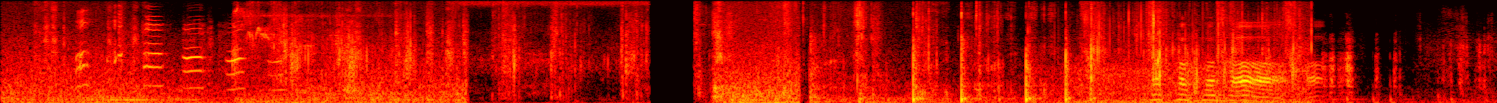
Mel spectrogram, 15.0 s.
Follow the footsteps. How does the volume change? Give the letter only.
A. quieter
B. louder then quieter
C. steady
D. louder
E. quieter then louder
E.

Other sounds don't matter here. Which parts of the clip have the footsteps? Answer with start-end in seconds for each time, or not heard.
2.3-13.2.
